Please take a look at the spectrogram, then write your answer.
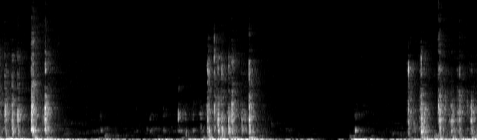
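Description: Someone types on a computer keyboard in three clustered bursts of rapid clicking, separated by short pauses and a near-silent gap, close but quiet.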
